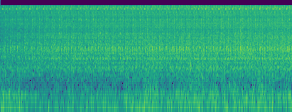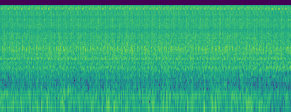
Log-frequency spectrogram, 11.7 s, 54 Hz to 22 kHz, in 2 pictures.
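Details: 2011 Toyota Hilux 2.5 diesel, rotten contaminated fuel, scan shows pump valve code, lacking power: uneven stumbling idle as a cylinder drops out; diesel misfire at idle before cleaning injectors, pump, lines and tank.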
